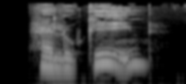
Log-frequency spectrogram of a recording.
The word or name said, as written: halogen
